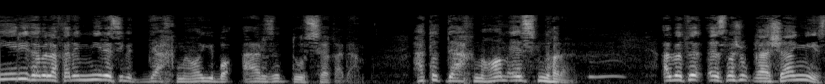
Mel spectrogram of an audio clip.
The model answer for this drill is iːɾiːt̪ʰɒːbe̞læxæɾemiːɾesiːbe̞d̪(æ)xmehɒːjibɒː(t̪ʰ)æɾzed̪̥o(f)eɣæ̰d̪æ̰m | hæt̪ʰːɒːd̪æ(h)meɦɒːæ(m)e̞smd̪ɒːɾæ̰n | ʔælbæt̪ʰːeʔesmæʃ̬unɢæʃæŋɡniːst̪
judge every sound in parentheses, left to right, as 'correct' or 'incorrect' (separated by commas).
correct, incorrect, incorrect, incorrect, correct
